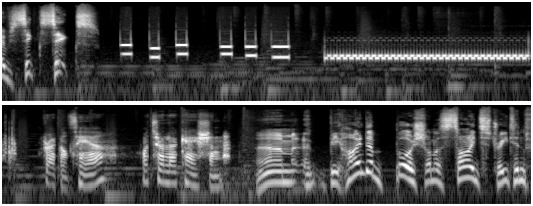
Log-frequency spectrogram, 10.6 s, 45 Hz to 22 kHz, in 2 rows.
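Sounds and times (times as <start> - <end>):
speech: 0.0 - 1.7, 5.8 - 10.5
touch-tone dialing beeps on a voice-activated satellite phone in a dog's collar: 1.2 - 5.3
steady ringing tone on a satellite phone line: 1.8 - 5.4.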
